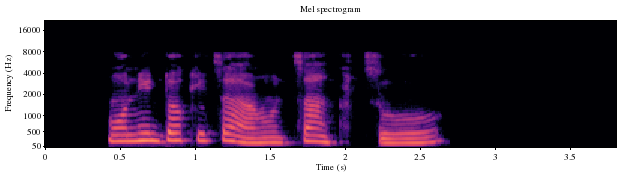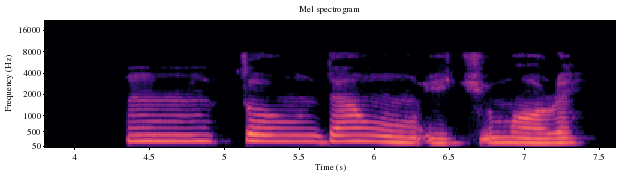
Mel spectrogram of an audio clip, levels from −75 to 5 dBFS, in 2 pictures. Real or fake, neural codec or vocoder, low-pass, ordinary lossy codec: fake; codec, 16 kHz, 8 kbps, FunCodec, trained on Chinese and English, 25 frames a second; none; none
